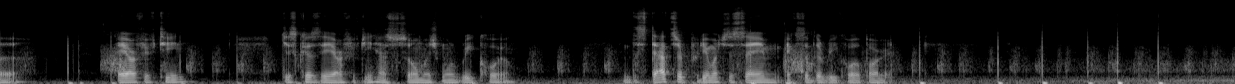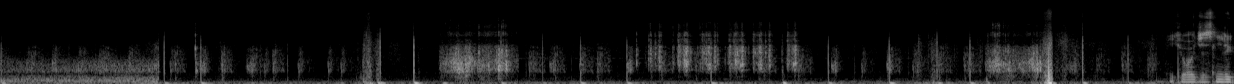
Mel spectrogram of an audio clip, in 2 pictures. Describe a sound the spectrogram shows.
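Footsteps tread on a floor.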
